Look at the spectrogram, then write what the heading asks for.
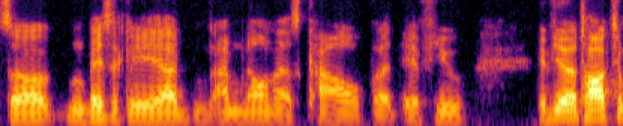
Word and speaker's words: Kao: If you really pronounce my correct name, which I'm gonna maybe mention on later on too, but if you pronounce a Hmong, it's Gao. Gao with the G, and it's basically G-A U or GAO instead of KAO.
